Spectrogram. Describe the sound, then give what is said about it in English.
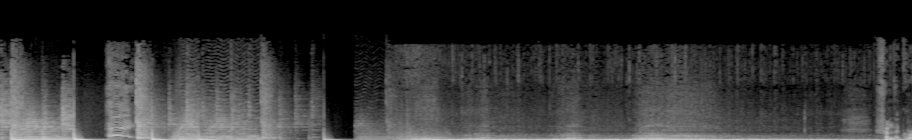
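A car engine in the racing game Hot Wheels Unleashed revs hard several times, its pitch sweeping up and down in quick bursts, then settles into a steady, loud rumbling growl. “growl of the engine to the detail of the tracks, Hot Wheels Unleashed is weirdly deceptive, but in a good way.”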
